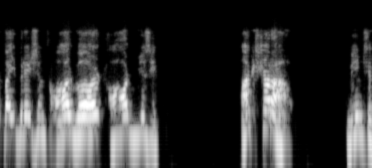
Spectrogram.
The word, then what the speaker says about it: Akshara: Akshara means a letter in Sanskrit. It's got 3 syllables. A, Sha, and Ra.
